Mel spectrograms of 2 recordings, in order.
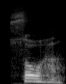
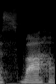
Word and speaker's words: soha: Em sânscrito é svaha, mas em tibetano a gente fala soha. Soha. Então, o que, que a gente faz? A gente pode fazer um mantra. Om Tare Tutare Ture Soha, Om Tare Tutare Ture Soha.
